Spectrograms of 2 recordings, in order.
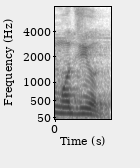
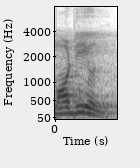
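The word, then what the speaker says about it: module: উচ্চারণ করি হচ্ছে যে মডিউল এখন কোন ইংরেজ তো আপনার সামনে এসে হচ্ছে যে মডিউল বলবে না কারণ শব্দটার উচ্চারণ মডিউল না ঠিক আছে কখনো ওটার উচ্চারণ মডিউল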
